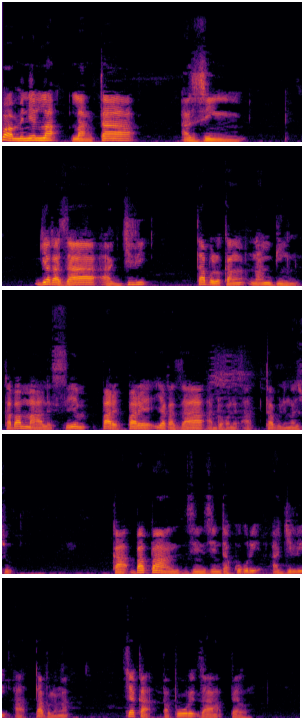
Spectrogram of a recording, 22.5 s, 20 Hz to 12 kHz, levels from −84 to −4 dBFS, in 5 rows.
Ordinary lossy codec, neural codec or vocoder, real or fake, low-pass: AAC, 32 kbps; none; real; 10.8 kHz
